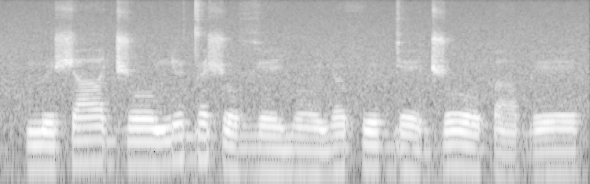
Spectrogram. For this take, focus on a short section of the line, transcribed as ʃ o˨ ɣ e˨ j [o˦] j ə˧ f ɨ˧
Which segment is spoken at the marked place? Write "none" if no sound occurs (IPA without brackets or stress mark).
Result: o˨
